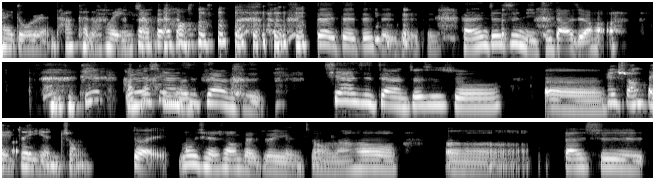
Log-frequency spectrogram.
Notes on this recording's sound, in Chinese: 線上錄音again我們依舊趁著孩子睡去後躲在黑漆漆的房間裡。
